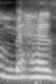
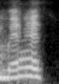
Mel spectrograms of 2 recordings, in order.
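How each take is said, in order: First: The final consonant is a 'z' sound. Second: The final consonant is a 'j' sound. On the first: The speaker calls it right. "लेकिन वो महज होता है" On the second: The speaker calls it wrong. "बहुत लोग महज पढ़ते हैं"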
